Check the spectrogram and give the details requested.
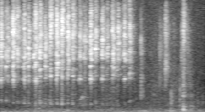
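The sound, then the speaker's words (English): Dice rattle and clatter in a steady run of quick, bright clicks for about three seconds, ending with a slightly louder knock near the end, as dice are rolled for a game, showing two, two and one for five total. No one speaks. “He's getting dice.”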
